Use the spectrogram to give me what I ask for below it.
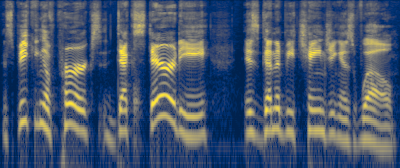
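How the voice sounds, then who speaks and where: A man's voice: high-pitched, very animated, moderate pace, a bit bright. A man hosting a gaming news video, speaking with a slightly slurred mouth numb from the dentist. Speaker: gaming YouTube host. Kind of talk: scripted-sounding gaming news narration.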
